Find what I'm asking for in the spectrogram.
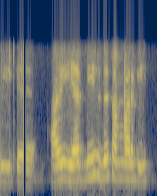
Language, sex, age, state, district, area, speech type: Hindi, female, 30-45, Madhya Pradesh, Gwalior, rural, conversation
